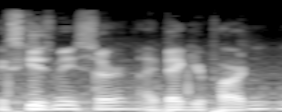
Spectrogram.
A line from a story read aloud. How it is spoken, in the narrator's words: he said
